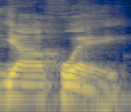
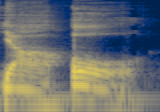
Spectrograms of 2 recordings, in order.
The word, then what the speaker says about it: Yaho: they didn't pronounce it Yahweh they didn't pronounce it yahuwah they pronounced it ya o just like the Jews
